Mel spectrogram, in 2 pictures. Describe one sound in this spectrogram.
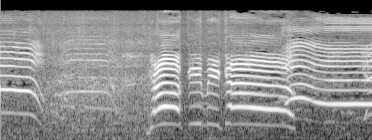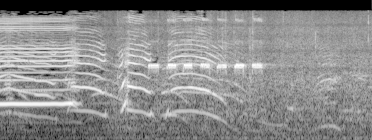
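A crowd of spectators cheers and screams loudly outdoors.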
